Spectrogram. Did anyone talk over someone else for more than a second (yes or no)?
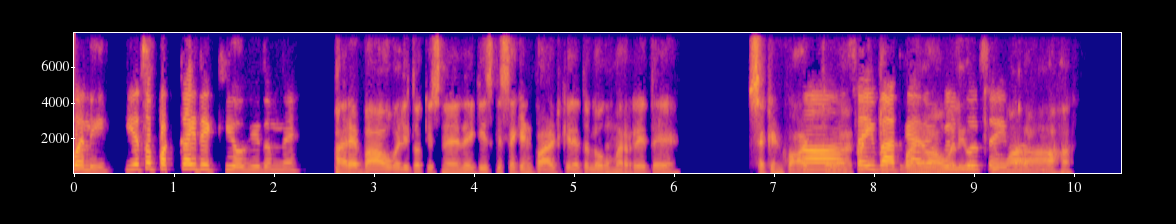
yes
